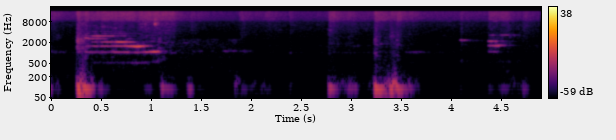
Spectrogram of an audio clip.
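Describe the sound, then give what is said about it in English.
A cat meows in the background, one drawn-out meow near the start and a fainter, shorter one near the end, with scattered low thumps between. “There was some noise in the background there. That's my cat.”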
